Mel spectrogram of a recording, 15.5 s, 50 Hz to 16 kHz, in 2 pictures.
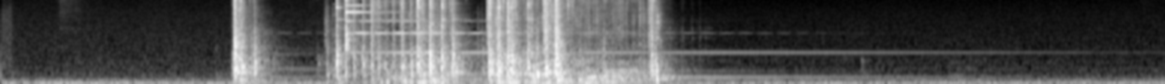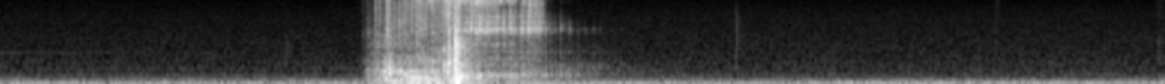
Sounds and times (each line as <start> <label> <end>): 1.6 coin rattle and whirr 4.8
1.6 old cash register open and close with a bing 5.3
10.2 coin rattle and whirr 11.7
10.2 old cash register open and close with a bing 11.6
